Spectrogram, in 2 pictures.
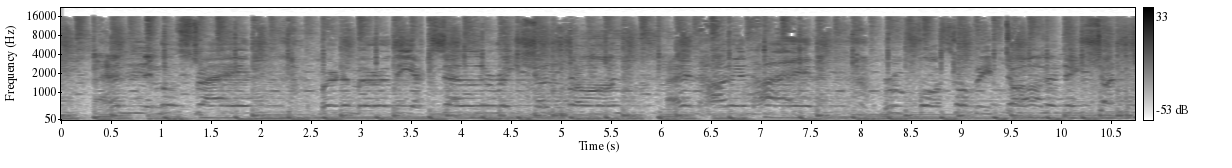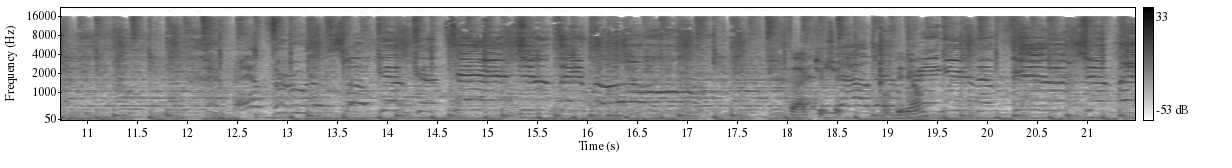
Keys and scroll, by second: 11.3 ctrl+z, 11.3 ctrl+y.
